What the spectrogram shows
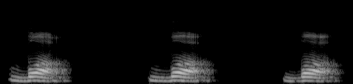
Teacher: kalau do itu D do do bukan d d d ya dia dibiarkan sedikit nempel gitu karena ada ujung lidahnya lengket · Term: huruf DD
